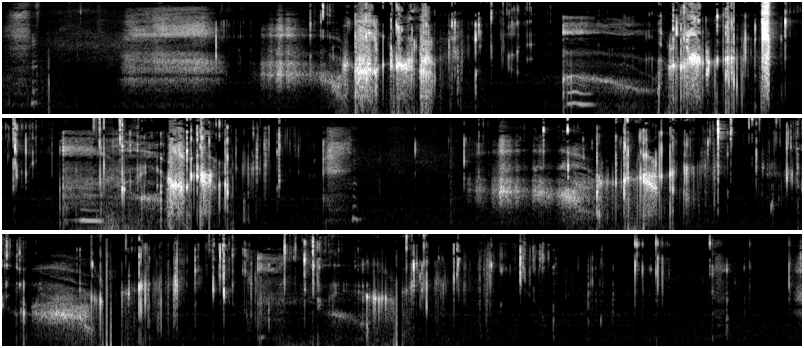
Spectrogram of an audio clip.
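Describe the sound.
Chewing and crunching of newly bought candy, with many irregular moist bites and crackling bursts that come in clusters over about twenty seconds, with no talk.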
